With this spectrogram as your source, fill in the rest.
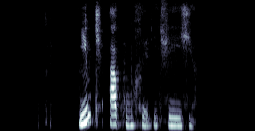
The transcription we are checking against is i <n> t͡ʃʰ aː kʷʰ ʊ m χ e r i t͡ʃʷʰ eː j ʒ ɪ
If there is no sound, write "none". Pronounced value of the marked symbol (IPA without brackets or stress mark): m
